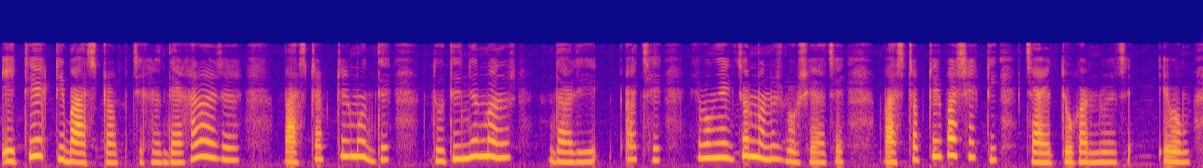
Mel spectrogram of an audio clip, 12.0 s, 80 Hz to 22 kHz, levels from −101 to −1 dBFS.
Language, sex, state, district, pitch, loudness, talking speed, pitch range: Bengali, female, West Bengal, North 24 Parganas, 275 Hz, -20 LUFS, 165 wpm, 230-330 Hz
